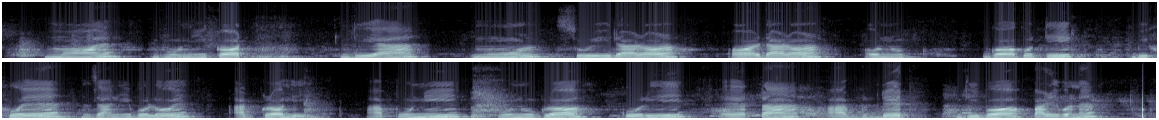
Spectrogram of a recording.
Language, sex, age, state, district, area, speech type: Assamese, female, 45-60, Assam, Majuli, urban, read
